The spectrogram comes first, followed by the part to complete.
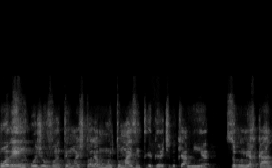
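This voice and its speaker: This man has a high pitch with ordinary variation and a dark, mellow tone, speaking at a moderate pace. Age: 40s. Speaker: videocast host, financial market professional. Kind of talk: podcast interview.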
